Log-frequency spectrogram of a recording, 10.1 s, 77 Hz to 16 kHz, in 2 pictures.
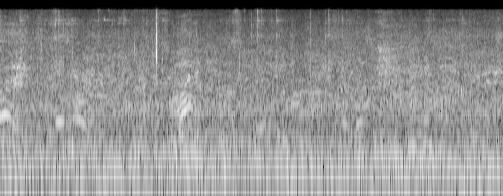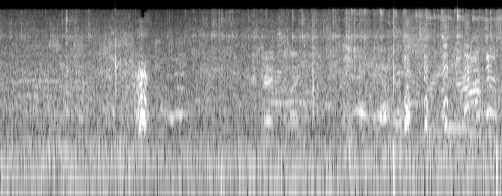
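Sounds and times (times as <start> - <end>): faint voices: 0.0 - 10.0
outdoor background noise: 0.0 - 10.0.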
